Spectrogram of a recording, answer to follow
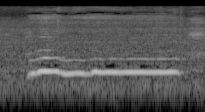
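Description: A teenage girl's voice singing a cappella, holding one long note with a slight bend in pitch at its start.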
